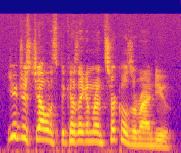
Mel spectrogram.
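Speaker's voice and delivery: high, quick and cocky; a restless kid who can't wait; high, impatient youngster; eager young mouse. Acted.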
